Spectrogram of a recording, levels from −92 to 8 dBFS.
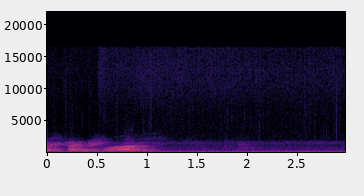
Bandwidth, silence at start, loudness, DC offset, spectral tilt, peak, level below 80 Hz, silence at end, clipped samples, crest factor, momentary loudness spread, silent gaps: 17 kHz; 0 s; -40 LUFS; under 0.1%; -6.5 dB/octave; -24 dBFS; -56 dBFS; 0 s; under 0.1%; 20 dB; 20 LU; none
